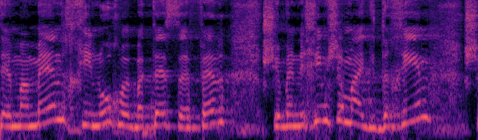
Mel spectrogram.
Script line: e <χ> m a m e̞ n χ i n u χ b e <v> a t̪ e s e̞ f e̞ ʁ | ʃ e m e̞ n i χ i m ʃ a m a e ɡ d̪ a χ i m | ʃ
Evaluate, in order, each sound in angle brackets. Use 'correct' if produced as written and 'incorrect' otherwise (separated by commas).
incorrect, incorrect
